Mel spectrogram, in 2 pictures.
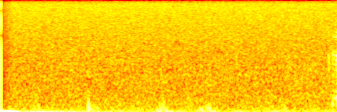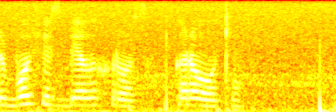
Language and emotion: Russian, neutral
